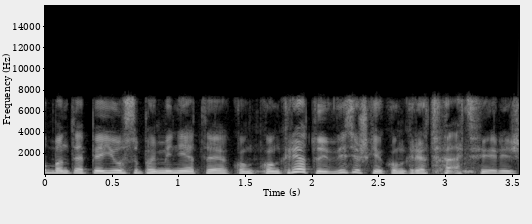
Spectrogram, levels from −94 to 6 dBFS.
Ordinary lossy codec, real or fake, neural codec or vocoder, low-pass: Opus, 64 kbps; real; none; 7.2 kHz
